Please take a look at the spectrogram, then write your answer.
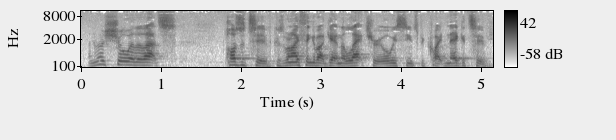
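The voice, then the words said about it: British English accent. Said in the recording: “that British guy ... his accent's a bit weird”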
